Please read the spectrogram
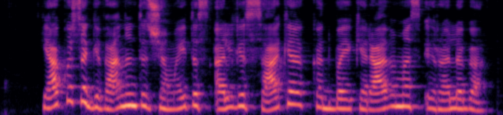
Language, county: Lithuanian, Telšiai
